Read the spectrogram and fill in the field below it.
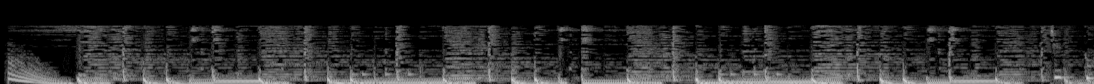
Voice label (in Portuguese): BOM TE CONHECER, Românticas, fem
